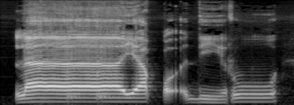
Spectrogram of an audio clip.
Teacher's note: Mad Thobi'i panjang dua harakat dua harakat kira-kira sepanjang dua ketukan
